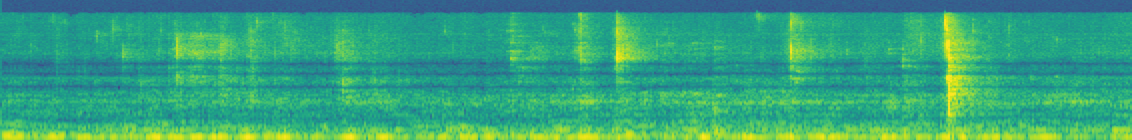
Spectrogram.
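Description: Quiet eating sounds: a metal fork clicking and scraping in a plastic frozen-dinner tray and fettuccine being slurped and chewed, over a steady low hum. A sharper click about seven seconds in is the loudest sound.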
